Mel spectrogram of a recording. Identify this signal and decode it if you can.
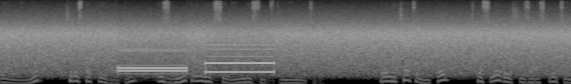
Aircraft SELCAL, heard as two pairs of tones, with radio hiss. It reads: EG-DK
